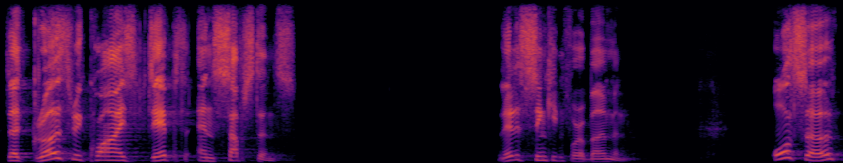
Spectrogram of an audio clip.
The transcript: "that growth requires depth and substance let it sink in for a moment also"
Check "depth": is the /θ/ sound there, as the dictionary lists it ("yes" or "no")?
yes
